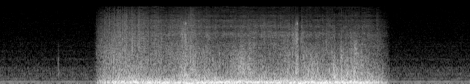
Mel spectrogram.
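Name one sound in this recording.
A volcano erupts with a deep, rumbling roar.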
